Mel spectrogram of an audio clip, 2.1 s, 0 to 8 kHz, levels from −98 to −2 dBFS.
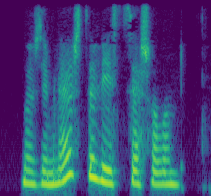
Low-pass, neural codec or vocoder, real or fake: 7.2 kHz; none; real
